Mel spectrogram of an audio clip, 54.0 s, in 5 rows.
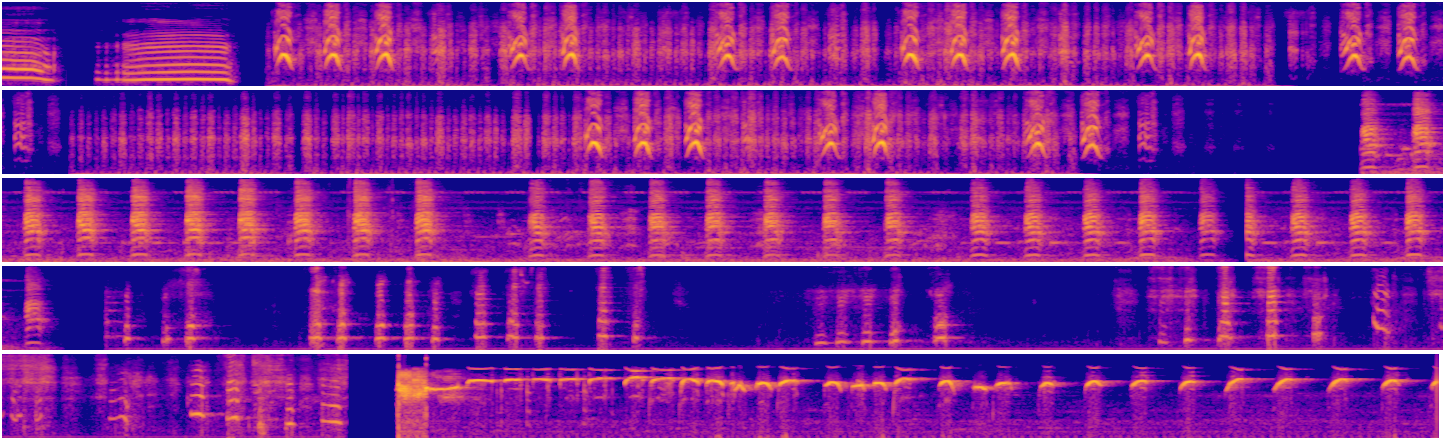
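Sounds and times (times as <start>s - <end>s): duck quacking: 21.0s - 32.8s
small dog barking: 24.8s - 30.4s.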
